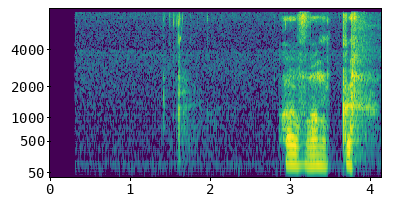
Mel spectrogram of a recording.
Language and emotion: Russian, neutral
